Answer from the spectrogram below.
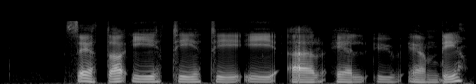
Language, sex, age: Swedish, male, 29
